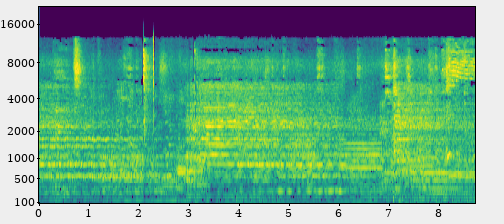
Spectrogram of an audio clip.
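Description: Psychobilly band playing live, with guitar chords ringing out and changing about three seconds in and again near the end.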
